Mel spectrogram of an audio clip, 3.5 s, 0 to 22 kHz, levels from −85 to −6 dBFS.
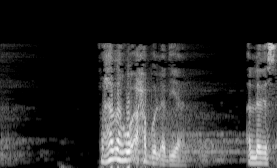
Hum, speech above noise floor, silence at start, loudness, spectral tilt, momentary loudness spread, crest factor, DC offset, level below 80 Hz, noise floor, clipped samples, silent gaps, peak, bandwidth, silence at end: none; 44 dB; 1.25 s; -17 LUFS; -4 dB/octave; 19 LU; 16 dB; under 0.1%; -50 dBFS; -60 dBFS; under 0.1%; none; -4 dBFS; 8 kHz; 0 s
